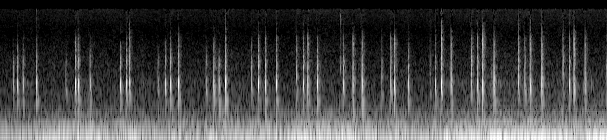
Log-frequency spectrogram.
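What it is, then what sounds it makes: Plastic eyeshadow compact. Long acrylic nails tap and scratch the back of a flat plastic eyeshadow compact with a glossy label. Quick, irregular clicky taps with a hollow, mid-pitched tone ride over a steady low rumble, growing slightly louder toward the end.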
